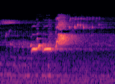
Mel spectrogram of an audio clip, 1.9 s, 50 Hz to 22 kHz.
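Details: Brief fragment of a local common blackbird's morning song from 2 April 2013: a short fluty note followed by a squeaky high chatter.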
